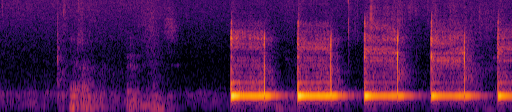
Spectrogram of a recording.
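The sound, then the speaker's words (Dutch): A telephone dialing a number to make a call. A few faint soft tones come first, then five loud, evenly spaced beeps, each with a clear steady pitch. “Dus ik ga nu bellen en ik hoop dat hij opneemt.”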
